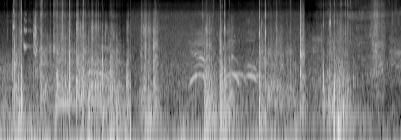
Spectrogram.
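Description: BMX bikes riding and landing on skatepark ramps: a run of sharp knocks and rattles, with a few short squeaks about halfway through.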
